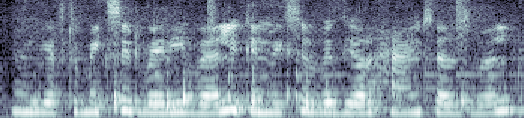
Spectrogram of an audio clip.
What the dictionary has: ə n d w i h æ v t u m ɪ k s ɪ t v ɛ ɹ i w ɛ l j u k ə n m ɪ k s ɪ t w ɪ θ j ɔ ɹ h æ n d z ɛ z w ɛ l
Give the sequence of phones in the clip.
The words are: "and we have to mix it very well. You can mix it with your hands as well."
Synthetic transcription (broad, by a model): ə n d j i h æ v t u m ɪ k s ɪ t v ɛ ɹ i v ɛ l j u k ə n m ɪ k s ɪ t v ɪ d j ɔ ɹ h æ n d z ɛ z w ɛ l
